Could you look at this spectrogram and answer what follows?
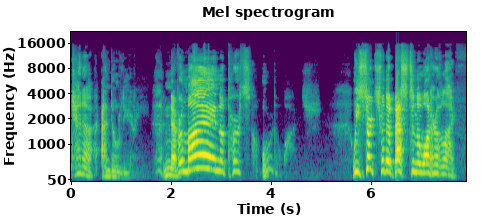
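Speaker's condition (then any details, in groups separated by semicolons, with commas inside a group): No condition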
